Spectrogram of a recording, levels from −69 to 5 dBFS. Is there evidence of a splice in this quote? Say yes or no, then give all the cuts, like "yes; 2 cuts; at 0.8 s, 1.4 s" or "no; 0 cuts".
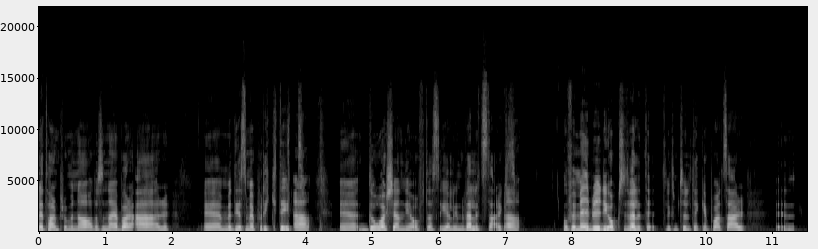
no; 0 cuts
